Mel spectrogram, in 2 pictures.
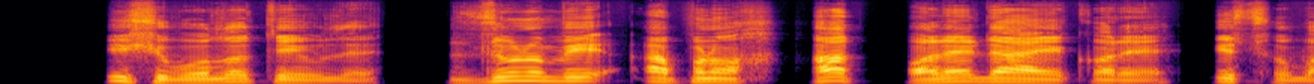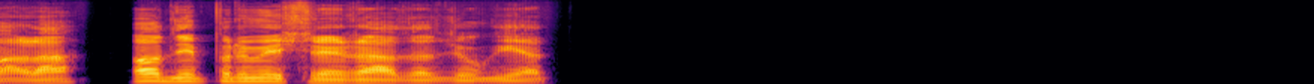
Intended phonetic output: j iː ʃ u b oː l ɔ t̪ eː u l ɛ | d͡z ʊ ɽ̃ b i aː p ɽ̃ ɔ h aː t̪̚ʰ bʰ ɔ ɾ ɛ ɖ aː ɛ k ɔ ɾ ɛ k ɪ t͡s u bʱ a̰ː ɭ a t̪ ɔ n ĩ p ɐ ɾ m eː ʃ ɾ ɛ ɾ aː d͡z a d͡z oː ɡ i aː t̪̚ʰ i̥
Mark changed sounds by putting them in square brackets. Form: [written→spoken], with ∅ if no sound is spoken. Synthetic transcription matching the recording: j iː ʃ u b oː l ɔ t̪ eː u l ɛ | d͡z ʊ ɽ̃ b i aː p ɽ̃ ɔ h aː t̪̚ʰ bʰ ɔ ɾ ɛ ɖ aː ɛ k ɔ ɾ ɛ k ɪ [t͡s→t͡sʰ] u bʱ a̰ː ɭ a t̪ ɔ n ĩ p ɐ ɾ m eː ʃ ɾ ɛ ɾ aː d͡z a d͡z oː ɡ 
